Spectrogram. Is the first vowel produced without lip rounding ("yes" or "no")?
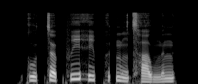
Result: no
